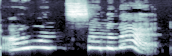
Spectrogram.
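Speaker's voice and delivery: high eager leering voice; Zeus eyeing another man's wife. Retold or imitated. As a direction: want it greedily. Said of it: "Zeus was like".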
